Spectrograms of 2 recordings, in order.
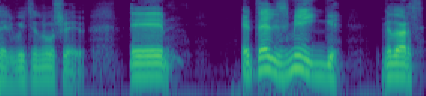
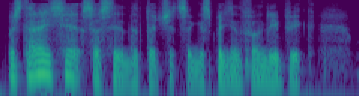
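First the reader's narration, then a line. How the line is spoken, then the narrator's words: Tired. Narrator (Russian): устало сказал ветеринарий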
